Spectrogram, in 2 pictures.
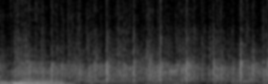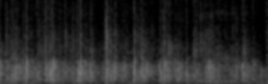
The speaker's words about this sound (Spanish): Quiero una ovación para ellos.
